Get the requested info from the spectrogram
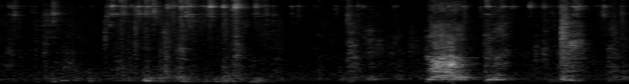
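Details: McGee and Mackie, a pair of Scottish Terriers, play-wrestling indoors. Soft low rumbles and rustling build to a louder yelping burst near the end, followed by a few brief growls.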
